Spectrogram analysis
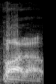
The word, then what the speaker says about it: butter: 1920 like my grandma she says but like like bada like the thing you spread on bread butter like butter um but butter I would say butter and it's if you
